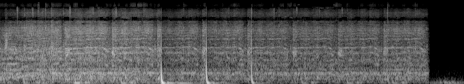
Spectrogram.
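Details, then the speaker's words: Mitsubishi Pajero 4G54, plugs out for compression test: starter spins at an even, fast whirr with no uneven beat; cylinder 1 read 120, checking for a low cylinder, compression sounds balanced across all four. "We're just checking for a cylinder that's a lot lower than the others. Obviously this old beat up piece of crap isn't going to have perfect compression anyway."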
